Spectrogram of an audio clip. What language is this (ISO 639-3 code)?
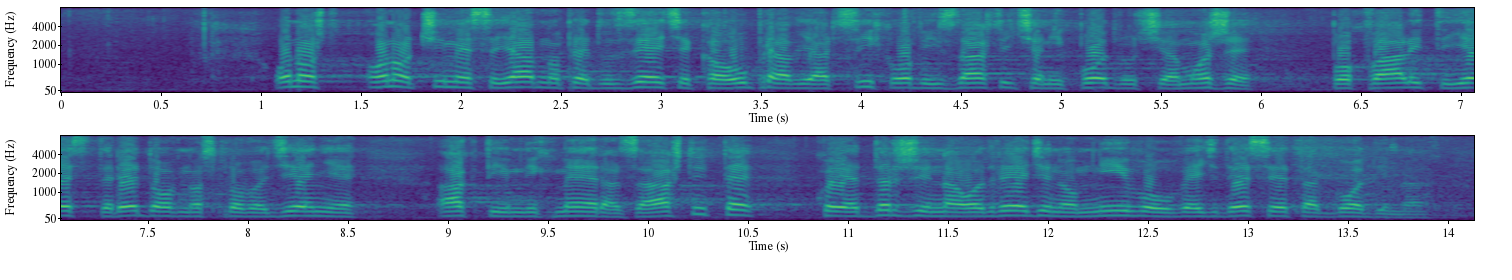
srp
